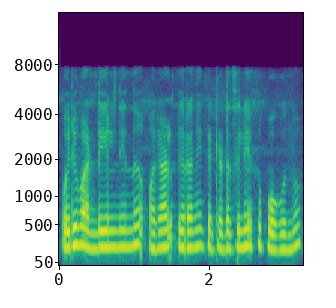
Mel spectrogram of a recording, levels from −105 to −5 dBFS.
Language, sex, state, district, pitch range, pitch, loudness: Malayalam, female, Kerala, Kollam, 195-220 Hz, 205 Hz, -16 LUFS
